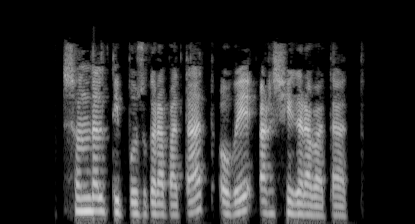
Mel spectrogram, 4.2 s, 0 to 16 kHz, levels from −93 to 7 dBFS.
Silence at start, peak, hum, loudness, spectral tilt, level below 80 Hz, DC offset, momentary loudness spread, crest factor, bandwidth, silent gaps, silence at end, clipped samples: 0.65 s; 0 dBFS; none; -18 LUFS; -4.5 dB/octave; -60 dBFS; under 0.1%; 9 LU; 20 dB; 8 kHz; none; 0.7 s; under 0.1%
